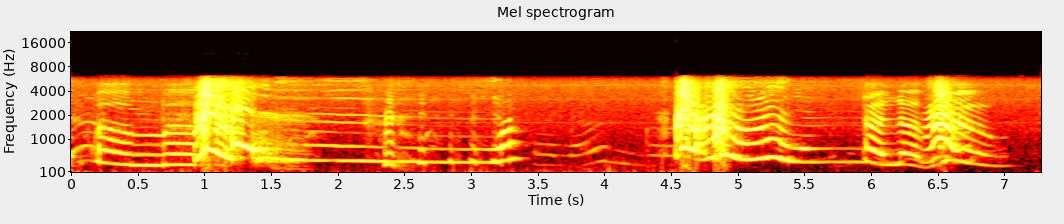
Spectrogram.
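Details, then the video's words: A pet puppy "talks" and "sings" to his owner, said to be telling her he loves her: long held howling tones broken by sudden sharp yipping bursts, then wavering, bending howls, with a brief quiet gap in the middle. "ringo the talking dog"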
